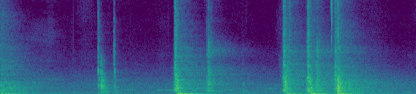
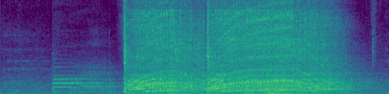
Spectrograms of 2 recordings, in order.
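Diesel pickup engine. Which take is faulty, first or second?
first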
